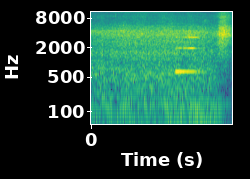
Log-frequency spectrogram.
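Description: Octopus card fare reader giving one short electronic beep about a second and a half in, over the steady low rumble of the double-decker bus's running engine.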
